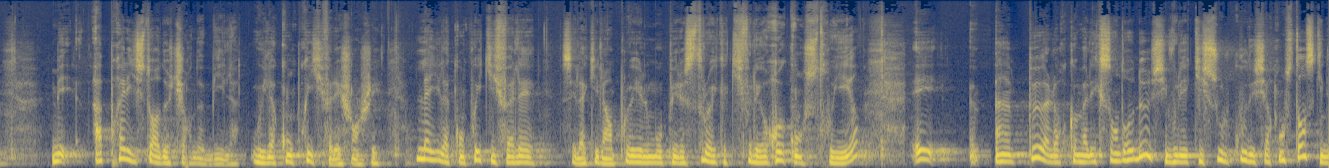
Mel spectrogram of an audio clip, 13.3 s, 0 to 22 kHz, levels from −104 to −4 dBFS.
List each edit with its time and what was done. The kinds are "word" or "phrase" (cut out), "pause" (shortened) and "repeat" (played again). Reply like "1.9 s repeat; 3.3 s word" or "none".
2.5 s pause; 9.9 s pause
